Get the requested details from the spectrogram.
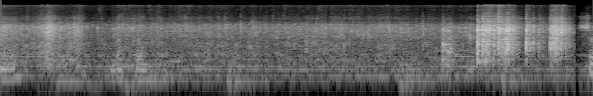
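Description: A plastic bag of aquarium pebbles rustles and rattles.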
